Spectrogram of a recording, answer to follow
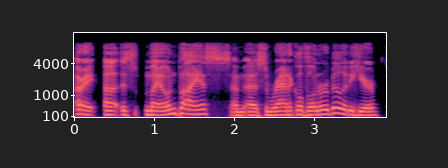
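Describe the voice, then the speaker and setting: A man's voice: on the high side, a little fast, no echo, studio quality. A man co-hosting a podcast, riffing with crude, sarcastic jokes. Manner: crude, sarcastic, animated joking. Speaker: podcast co-host. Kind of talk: casual comedic banter.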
